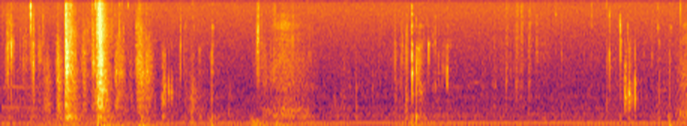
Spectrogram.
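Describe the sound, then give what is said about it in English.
A door swings shut with a couple of sharp clacks early on, followed by faint scattered clicks and taps over a steady low hum. “Then I'm going to close the door so there's not a lot of extra noise.”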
